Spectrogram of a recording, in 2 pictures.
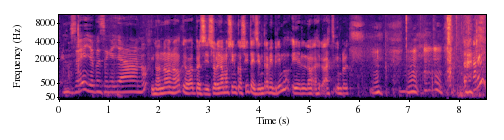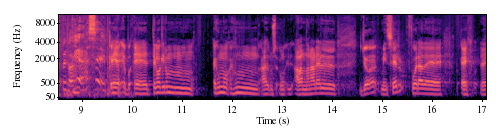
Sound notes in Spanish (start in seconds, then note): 10.3 habla de forma vacilante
